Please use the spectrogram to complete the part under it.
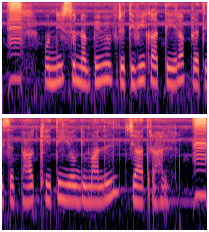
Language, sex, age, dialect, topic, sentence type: Bhojpuri, female, 18-24, Western, agriculture, statement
